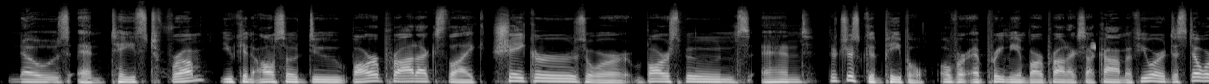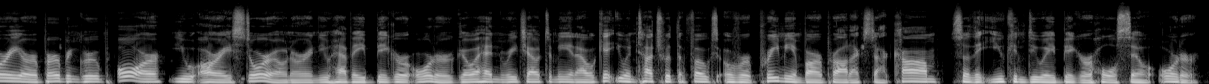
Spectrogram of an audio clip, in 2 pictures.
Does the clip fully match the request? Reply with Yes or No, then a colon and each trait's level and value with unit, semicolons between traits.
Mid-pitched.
No: low, 115 Hz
